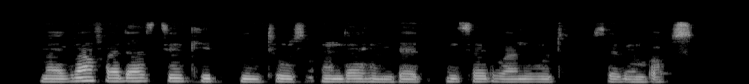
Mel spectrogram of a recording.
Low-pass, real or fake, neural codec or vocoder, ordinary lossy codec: 7.2 kHz; real; none; none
